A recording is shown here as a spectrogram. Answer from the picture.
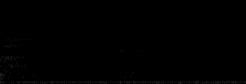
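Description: Near silence: a man's faint breathing while doing an ab wheel rollout, with one soft breath about a second in over a steady low hum.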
